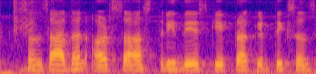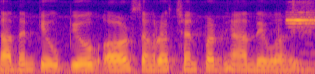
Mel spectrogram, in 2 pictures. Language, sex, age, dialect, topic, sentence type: Magahi, female, 25-30, Western, banking, statement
